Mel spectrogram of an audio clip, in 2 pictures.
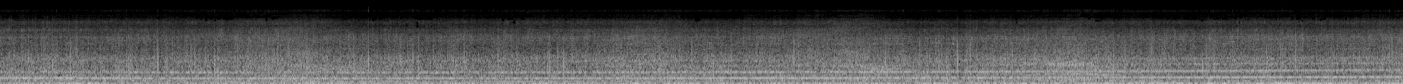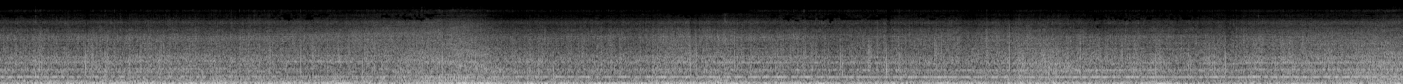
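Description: Lyric Graffiti e-bike's electric motor whining steadily at speed, its pitch rising gently in the second half as the bike speeds up. Underneath is a steady hiss of tyres on wet road and wind.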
